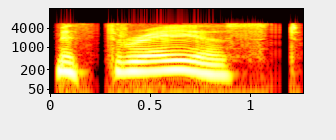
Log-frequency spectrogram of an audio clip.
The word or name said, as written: Mithraist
